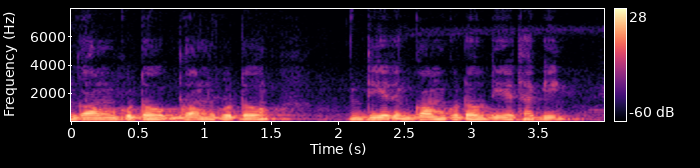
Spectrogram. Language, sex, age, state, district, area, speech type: Bengali, male, 18-30, West Bengal, Uttar Dinajpur, urban, spontaneous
